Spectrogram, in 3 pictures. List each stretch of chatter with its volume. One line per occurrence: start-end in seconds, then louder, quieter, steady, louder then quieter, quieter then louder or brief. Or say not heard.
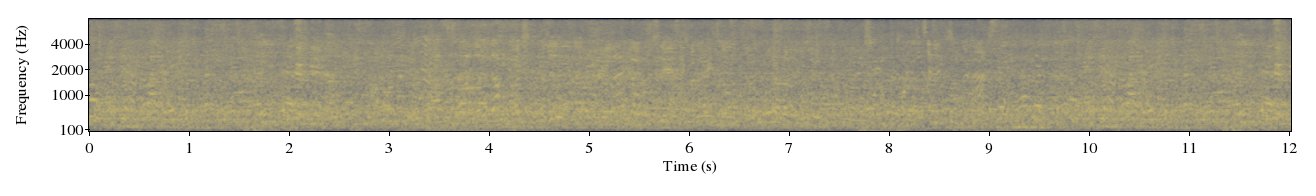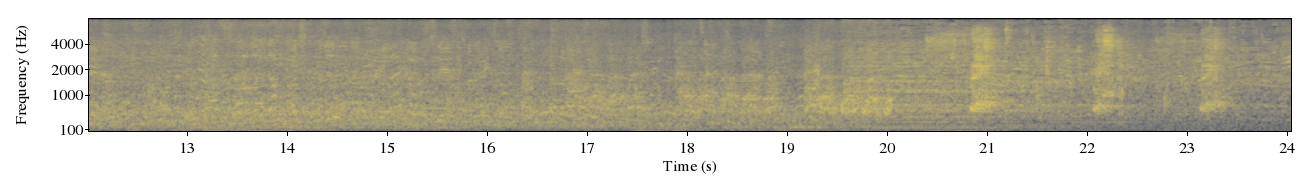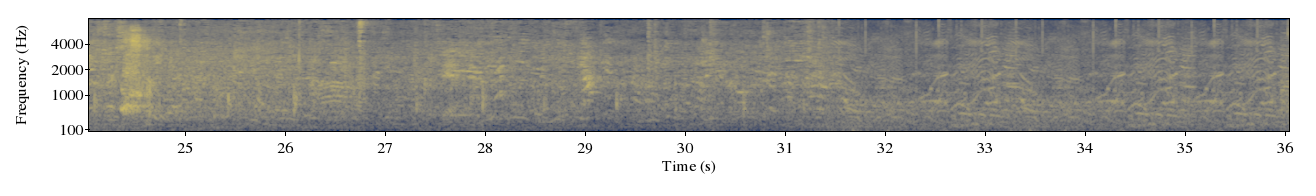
0.0-36.0 quieter.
